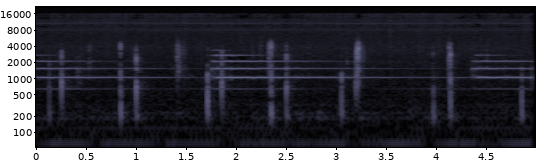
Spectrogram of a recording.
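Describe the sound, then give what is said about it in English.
Hospital clock chimes strike five o'clock, ringing a faint, steady series of clear bell-like tones with ringing overtones, each note sounding distinctly over a low background hum. “Well, 5 o'clock. I didn't know the hospital had chimes.”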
